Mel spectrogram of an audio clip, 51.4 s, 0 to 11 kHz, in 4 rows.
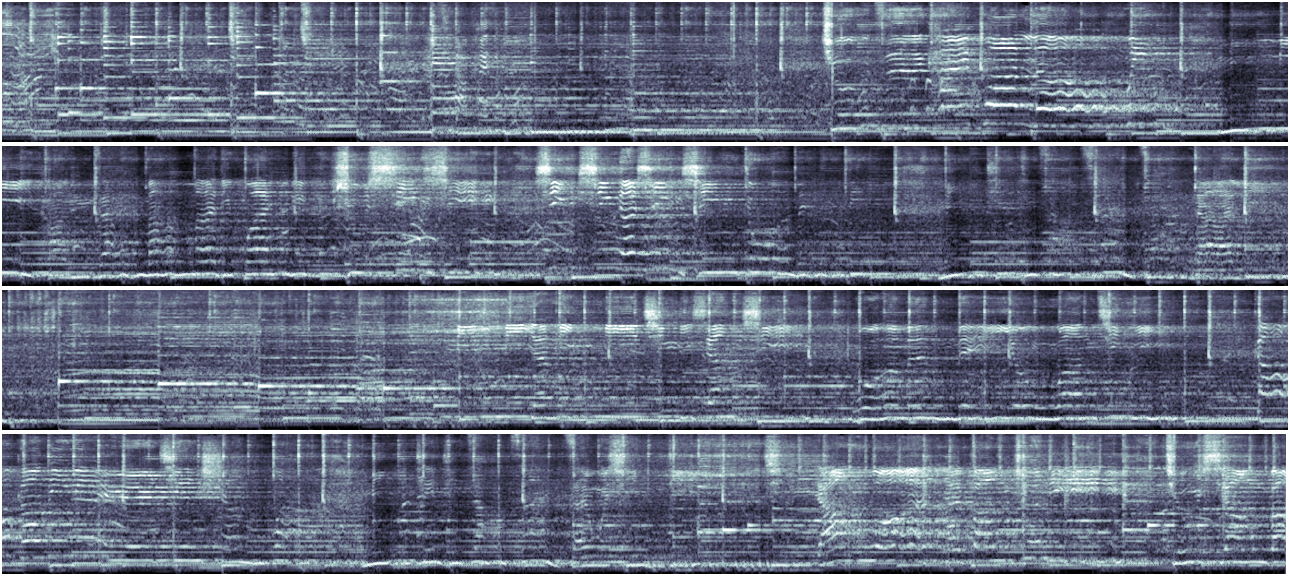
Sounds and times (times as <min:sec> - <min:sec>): Music: 0:00.0 - 0:51.4.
